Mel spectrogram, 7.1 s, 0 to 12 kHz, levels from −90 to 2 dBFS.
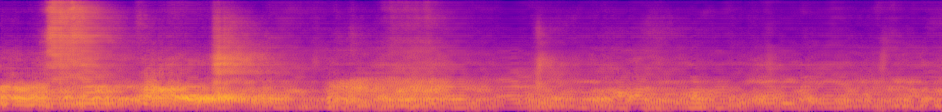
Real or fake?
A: fake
